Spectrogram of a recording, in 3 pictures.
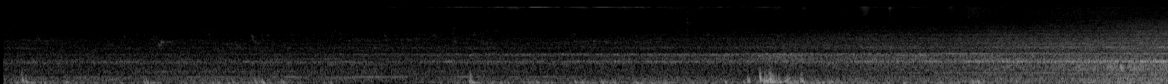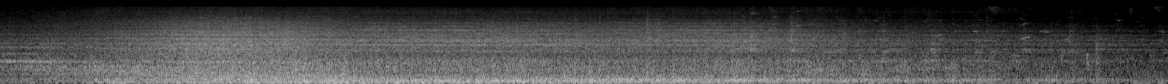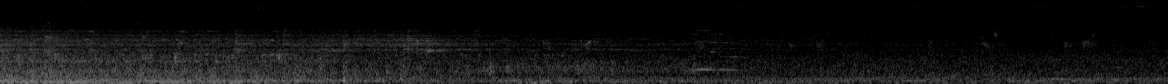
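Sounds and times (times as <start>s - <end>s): train wagons rumbling on rails: 9.6s - 29.8s.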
